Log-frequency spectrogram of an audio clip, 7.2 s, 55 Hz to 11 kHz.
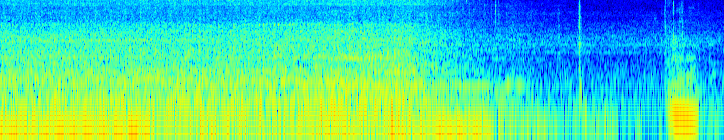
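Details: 2012 Ford Ranger 2.2 TDCi Duratorq diesel after fuel filter replacement and pump priming (ignition cycled three times), preheat then start: fires and settles into even idle clatter before shutoff; nothing abnormal.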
